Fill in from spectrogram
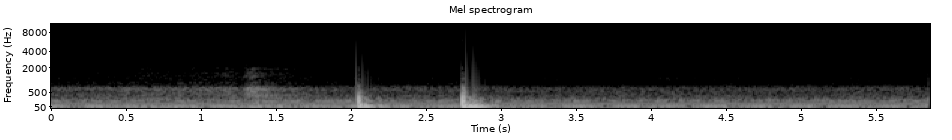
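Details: Quiet room hum with two sharp, loud knocks about a second apart; no animal calls are heard.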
